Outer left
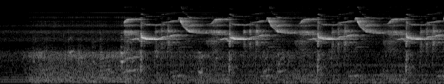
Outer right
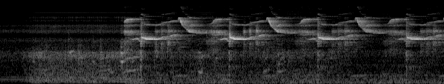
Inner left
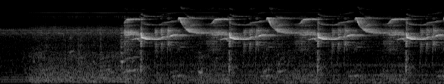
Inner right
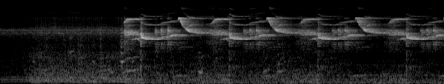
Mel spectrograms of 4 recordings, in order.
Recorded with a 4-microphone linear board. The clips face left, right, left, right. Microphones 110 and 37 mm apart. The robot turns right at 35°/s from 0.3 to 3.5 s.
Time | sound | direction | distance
1.2 | a bird | 5° left | 0.5 m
